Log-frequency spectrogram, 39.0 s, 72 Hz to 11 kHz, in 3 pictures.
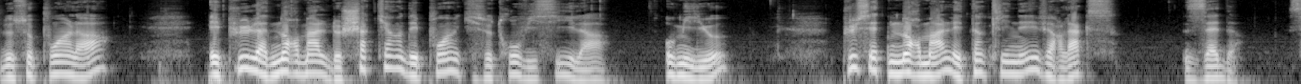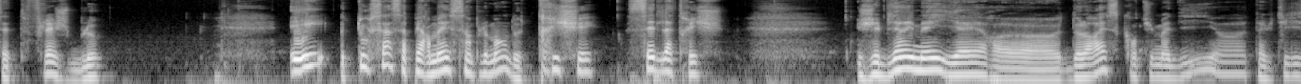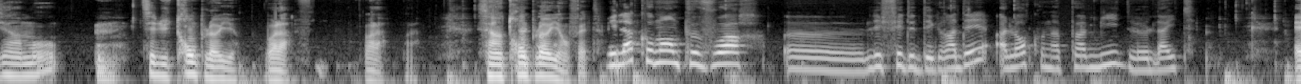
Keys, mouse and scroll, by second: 2.1-2.8 alt+drag, 5.8 click, 15.3-19.1 alt+drag, 19.6 alt+middle click, 20.1 alt+middle click, 20.7 alt+middle click, 21.7 alt+click, 30.7-31.7 alt+drag, 32.3 alt+click, 35.4-36.1 alt+drag, 37.1-37.9 scroll up 3, 38.3 alt+middle click.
